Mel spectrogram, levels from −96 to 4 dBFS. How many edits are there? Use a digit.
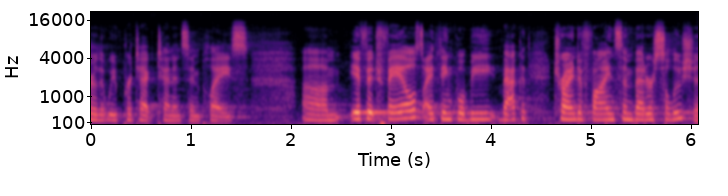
1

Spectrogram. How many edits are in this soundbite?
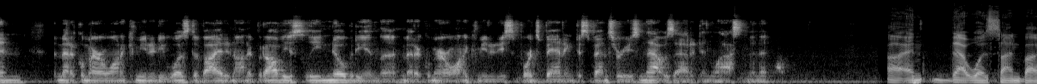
1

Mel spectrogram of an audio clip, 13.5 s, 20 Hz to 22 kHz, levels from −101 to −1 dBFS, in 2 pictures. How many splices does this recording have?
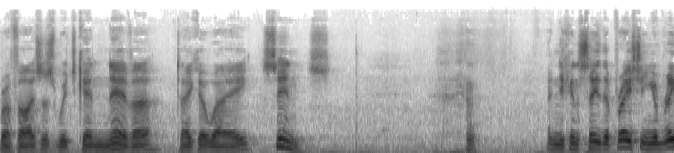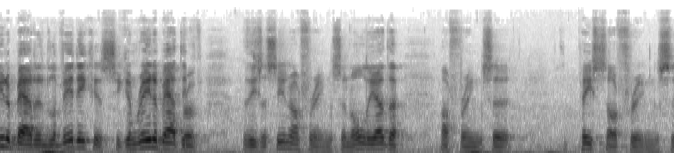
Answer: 2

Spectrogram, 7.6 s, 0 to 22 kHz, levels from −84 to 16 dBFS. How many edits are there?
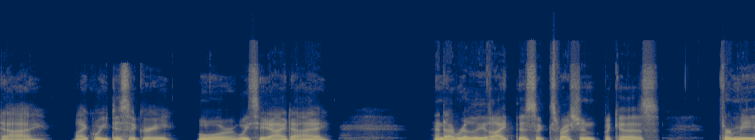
0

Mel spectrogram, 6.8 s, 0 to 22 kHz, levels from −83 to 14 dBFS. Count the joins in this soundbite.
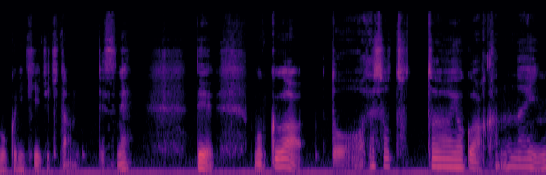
1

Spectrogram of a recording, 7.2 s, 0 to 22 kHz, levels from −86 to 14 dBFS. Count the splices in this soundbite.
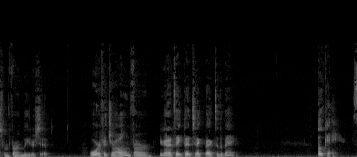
1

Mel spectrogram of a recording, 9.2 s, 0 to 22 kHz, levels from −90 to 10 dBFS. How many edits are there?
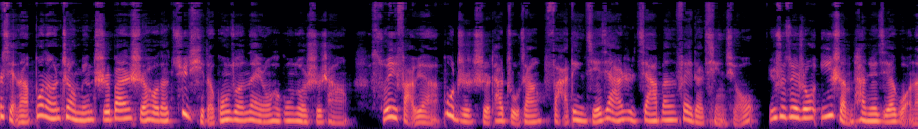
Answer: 0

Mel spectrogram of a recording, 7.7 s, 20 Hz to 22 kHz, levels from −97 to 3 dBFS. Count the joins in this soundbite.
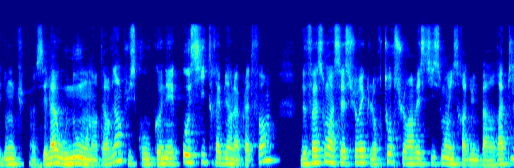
0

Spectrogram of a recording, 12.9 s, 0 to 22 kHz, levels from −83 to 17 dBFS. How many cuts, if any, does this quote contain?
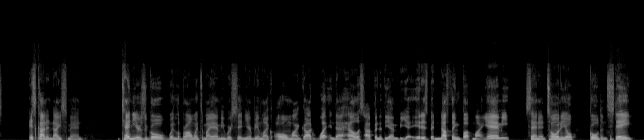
0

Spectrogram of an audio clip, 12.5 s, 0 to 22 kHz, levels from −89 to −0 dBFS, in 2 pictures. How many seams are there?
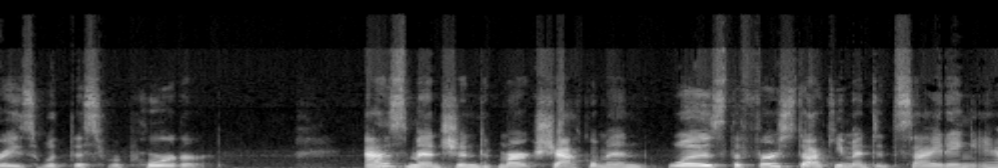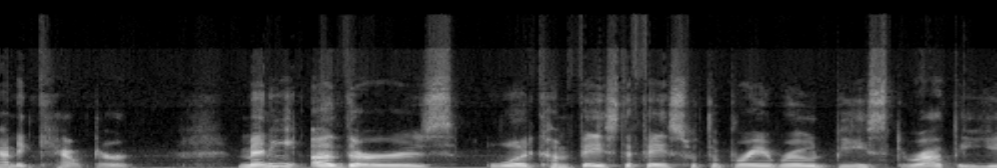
1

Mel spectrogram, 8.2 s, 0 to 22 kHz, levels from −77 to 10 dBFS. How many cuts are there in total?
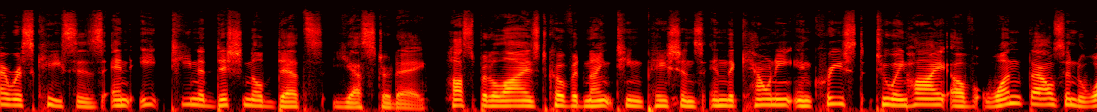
2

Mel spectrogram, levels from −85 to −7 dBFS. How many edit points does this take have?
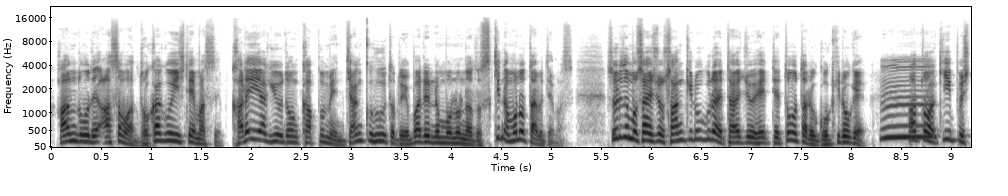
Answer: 1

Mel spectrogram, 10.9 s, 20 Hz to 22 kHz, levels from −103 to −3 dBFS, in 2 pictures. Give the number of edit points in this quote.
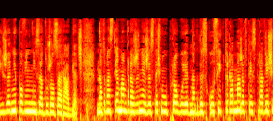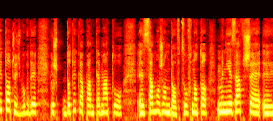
2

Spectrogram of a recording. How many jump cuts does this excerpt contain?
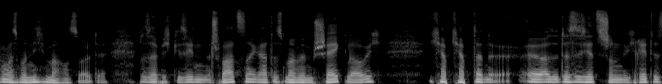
4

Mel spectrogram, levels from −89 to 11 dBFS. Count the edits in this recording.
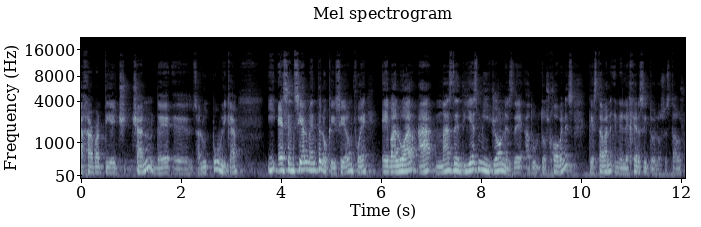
0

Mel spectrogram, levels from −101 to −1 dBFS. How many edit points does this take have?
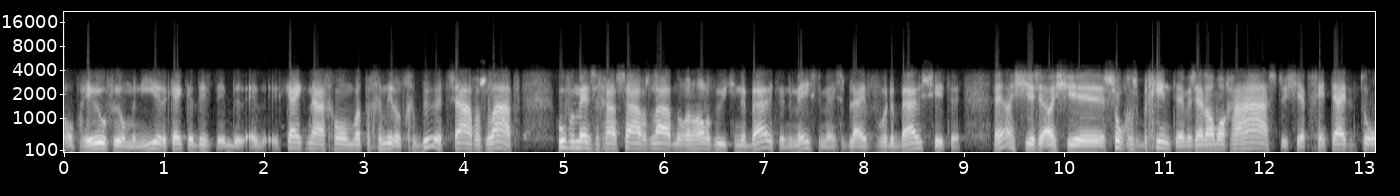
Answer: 1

